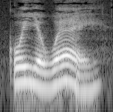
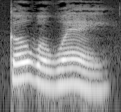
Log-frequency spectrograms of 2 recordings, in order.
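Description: First: A Y sound links the two words. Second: A W sound links the two words. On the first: The speaker calls it wrong. "said incorrectly with a Y sound" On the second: The speaker calls it right. "the W sound between the words? Listen again"

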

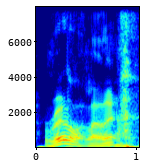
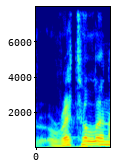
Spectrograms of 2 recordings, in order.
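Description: First: It is said in an attempted American accent. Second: It is said in the speaker's usual accent.

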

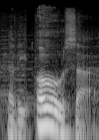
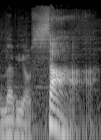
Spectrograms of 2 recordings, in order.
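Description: First: The stress falls on the O syllable. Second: The stress falls on the sa syllable.

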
